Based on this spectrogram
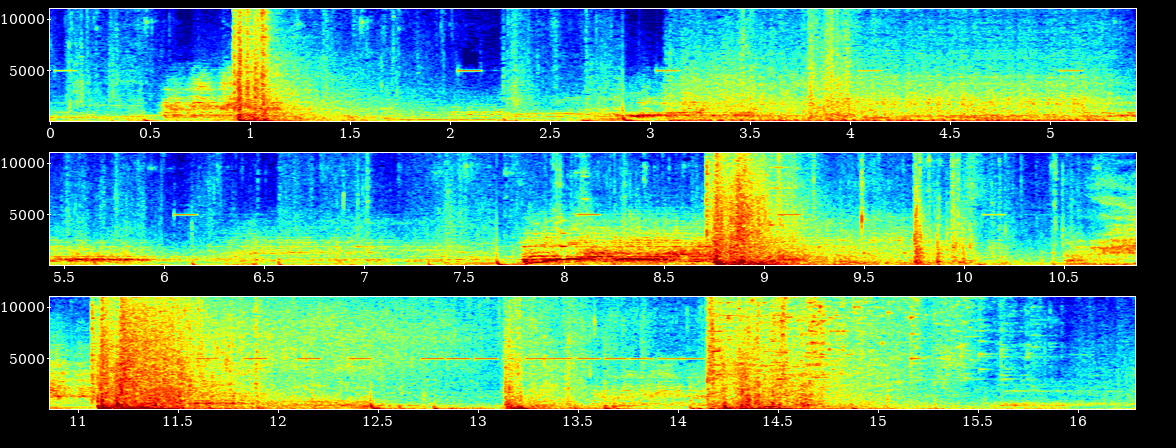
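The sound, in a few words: grenade exploding and gunfire in video game Resident Evil Requiem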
